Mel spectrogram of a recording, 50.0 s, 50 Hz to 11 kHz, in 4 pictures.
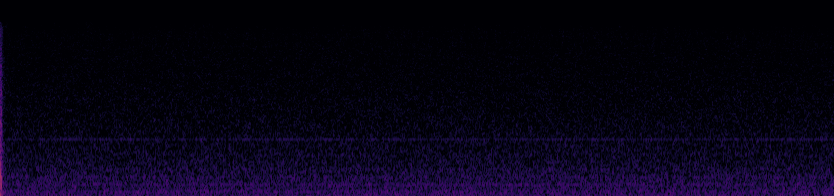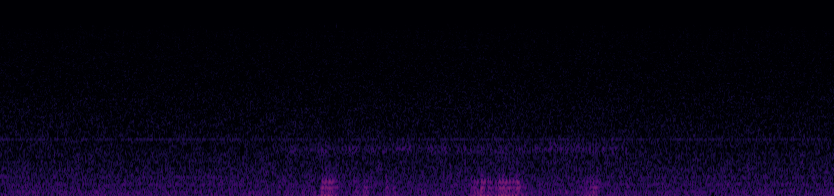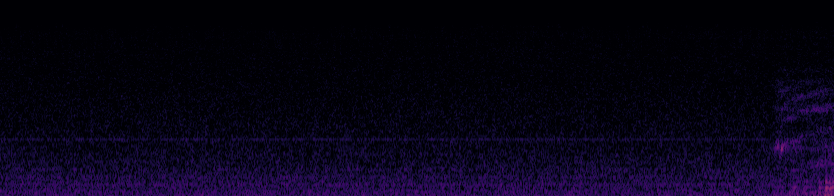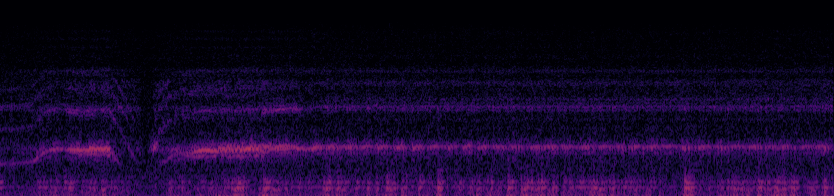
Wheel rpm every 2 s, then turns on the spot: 0, 0, 0, 0, 0, 0, 0, 0, 0, 20, 20, 10, 0, 0, 0, 0, 0, 0, 20, 130, 140, 220, 230, 230, 240.
18-24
